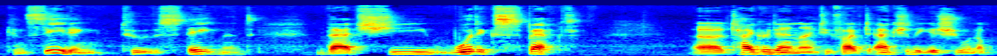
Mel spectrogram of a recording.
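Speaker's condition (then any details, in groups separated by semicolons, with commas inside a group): No condition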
